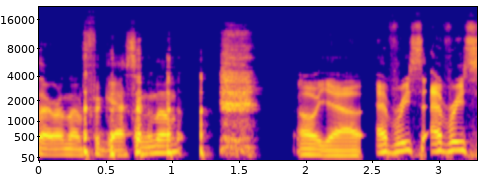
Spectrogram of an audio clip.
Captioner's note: laughter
